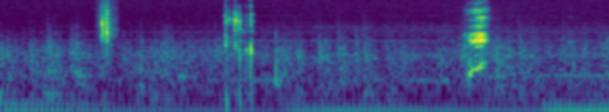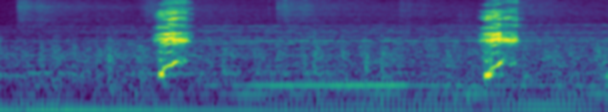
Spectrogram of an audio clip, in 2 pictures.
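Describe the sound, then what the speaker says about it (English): Three distinct hiccups from the player character in the Nancy Drew game Legend of the Crystal Skull, evenly spaced about a second and a half apart, clear and close over a faint ambient game background with a few small clicks. "Uh-oh. We gave Nancy the hiccups."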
